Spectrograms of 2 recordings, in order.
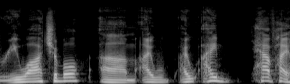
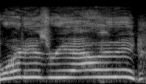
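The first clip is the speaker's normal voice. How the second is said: very high-pitched, unhinged, screaming shriek. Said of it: "one moment where she just screams".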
